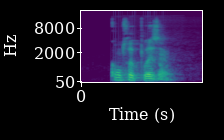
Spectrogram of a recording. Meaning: antidote
- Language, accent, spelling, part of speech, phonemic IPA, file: French, France, contrepoison, noun, /kɔ̃.tʁə.pwa.zɔ̃/, LL-Q150 (fra)-contrepoison.wav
